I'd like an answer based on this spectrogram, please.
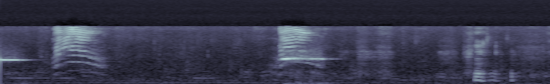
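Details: Pet cat meowing back to whistling: a short whistled note, then a clear falling meow; later a whistle overlaps a second, similar meow, followed by faint rustling and a brief clunk.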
